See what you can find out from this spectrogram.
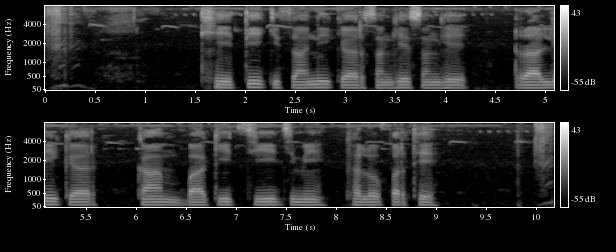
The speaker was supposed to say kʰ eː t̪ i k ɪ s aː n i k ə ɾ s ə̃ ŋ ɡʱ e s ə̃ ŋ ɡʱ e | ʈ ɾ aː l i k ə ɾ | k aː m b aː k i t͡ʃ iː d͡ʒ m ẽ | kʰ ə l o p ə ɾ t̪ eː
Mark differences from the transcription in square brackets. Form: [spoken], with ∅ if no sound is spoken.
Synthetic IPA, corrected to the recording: kʰ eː t̪ i k ɪ s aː n i k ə ɾ s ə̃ ŋ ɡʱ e s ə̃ ŋ ɡʱ e | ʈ ɾ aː l i k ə ɾ | k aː m b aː k i t͡ʃ iː d͡ʒ m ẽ | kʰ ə l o p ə ɾ [t̪ʰ] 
